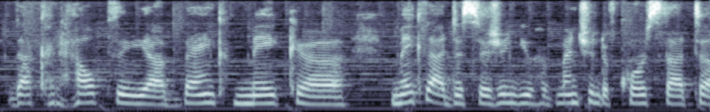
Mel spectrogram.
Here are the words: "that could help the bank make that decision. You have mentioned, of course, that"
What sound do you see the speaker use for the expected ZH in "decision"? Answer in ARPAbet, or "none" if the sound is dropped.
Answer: ZH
